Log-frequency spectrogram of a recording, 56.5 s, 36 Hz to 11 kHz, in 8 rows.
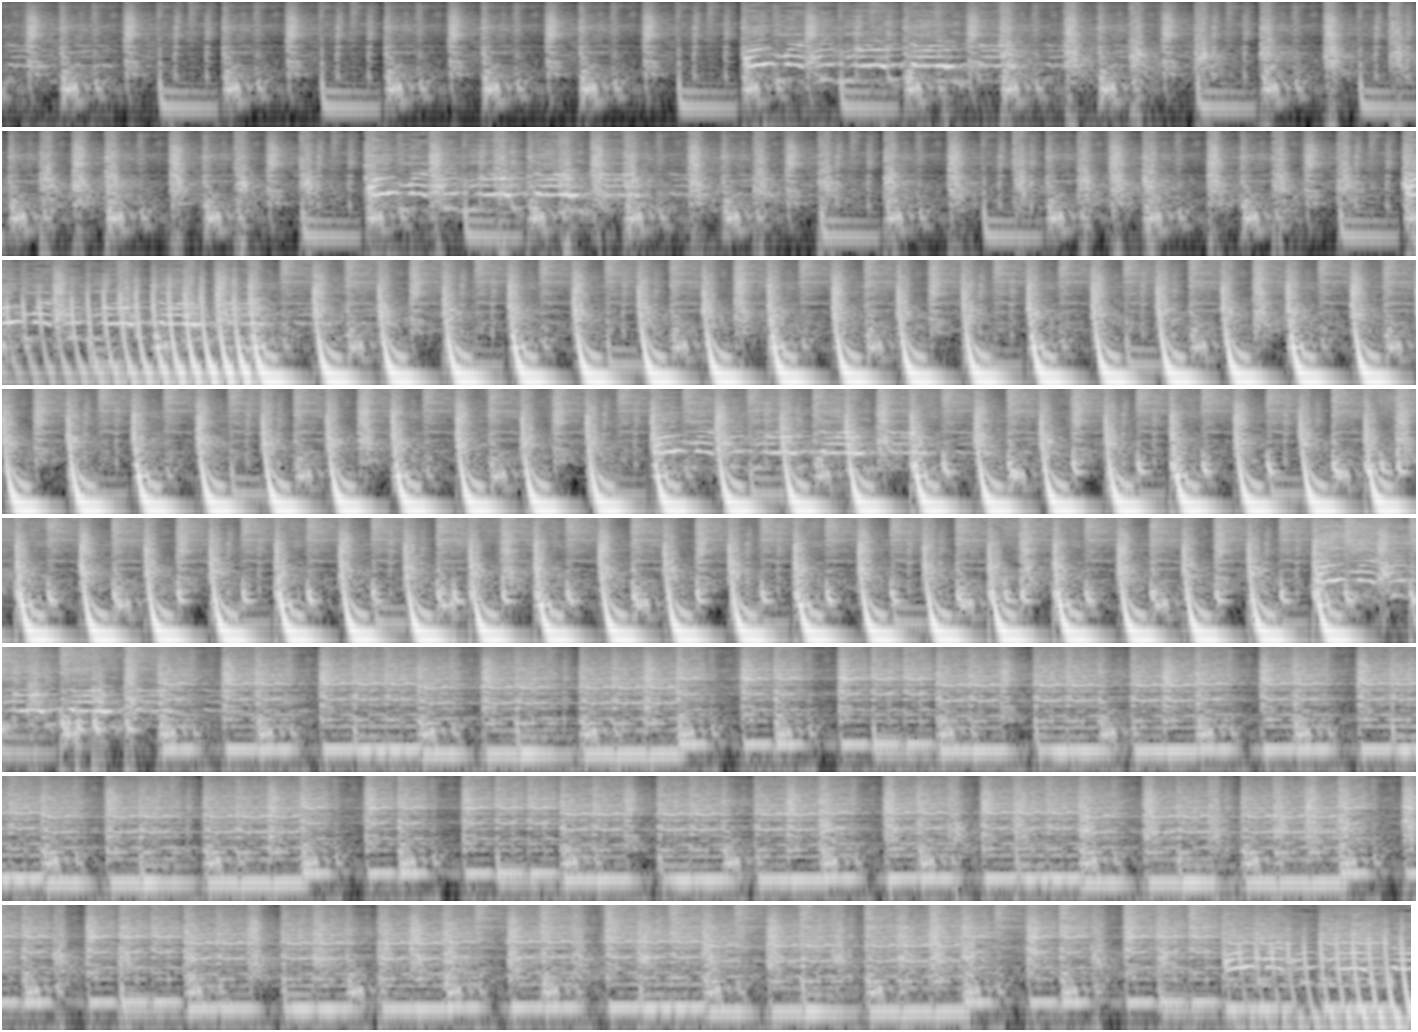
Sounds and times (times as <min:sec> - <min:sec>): Music: 0:00.0 - 0:56.5.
